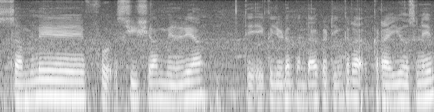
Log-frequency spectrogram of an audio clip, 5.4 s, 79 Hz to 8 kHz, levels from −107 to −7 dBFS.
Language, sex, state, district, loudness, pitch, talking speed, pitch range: Punjabi, male, Punjab, Kapurthala, -16 LUFS, 130 Hz, 130 wpm, 125-140 Hz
